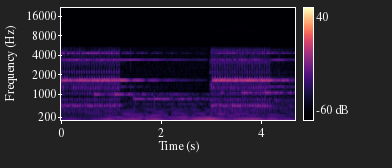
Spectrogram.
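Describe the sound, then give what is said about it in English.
A telephone rings with a call to Paul Lieberman, in two bright, trilling bursts, each about a second long with a pause between, over a steady low hum and no voices. “The phone rings.”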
